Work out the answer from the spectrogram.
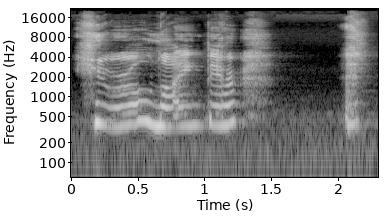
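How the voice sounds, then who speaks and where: A woman's voice: very high-pitched, level tone, slow pace, gravelly, exaggerated voice. A woman playing an earnest, caring but shaken spacecraft crew member in an audio drama.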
